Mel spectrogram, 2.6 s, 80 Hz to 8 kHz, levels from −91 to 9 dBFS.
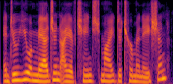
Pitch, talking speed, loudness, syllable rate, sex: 205 Hz, 210 wpm, -16 LUFS, 6.9 syllables/s, female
